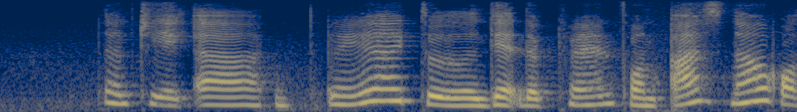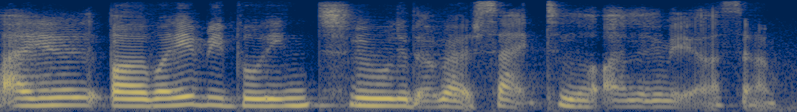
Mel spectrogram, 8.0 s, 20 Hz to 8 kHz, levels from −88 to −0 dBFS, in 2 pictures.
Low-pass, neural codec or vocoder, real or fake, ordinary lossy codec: none; codec, 16 kHz, 0.5 kbps, X-Codec, HuBERT features, trained on balanced general audio; fake; none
